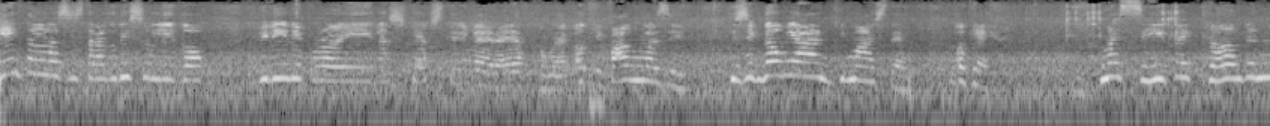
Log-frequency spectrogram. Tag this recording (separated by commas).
Speech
